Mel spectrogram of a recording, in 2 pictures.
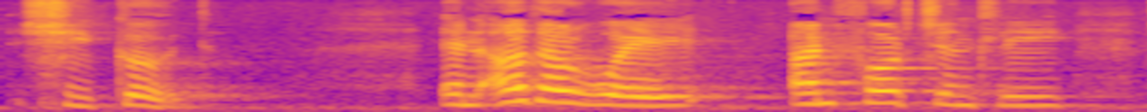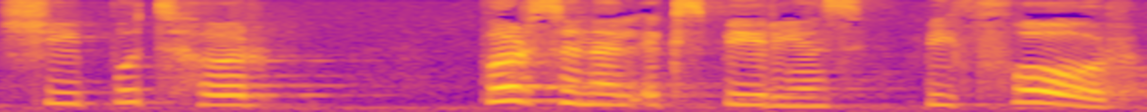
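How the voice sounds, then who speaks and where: A woman from Syria whose first language is Arabic, giving a measured, earnest university lecture and answering questions. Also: high voice, in a large hall. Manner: measured, earnest, formal phrasing. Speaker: visiting scholar and lecturer. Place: lecture room.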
